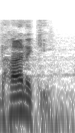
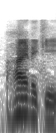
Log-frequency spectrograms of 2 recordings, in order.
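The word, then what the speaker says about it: Heinicke: Tyler Heineke? Heineke? – Yeah, because he was so happy you pronounced it Heineke. – Heineke, yeah.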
